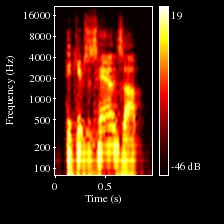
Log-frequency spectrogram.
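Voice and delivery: ordinary delivery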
